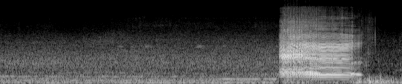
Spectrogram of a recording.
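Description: A camel calling once, a loud call lasting under a second about three-quarters of the way through, over faint background noise.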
